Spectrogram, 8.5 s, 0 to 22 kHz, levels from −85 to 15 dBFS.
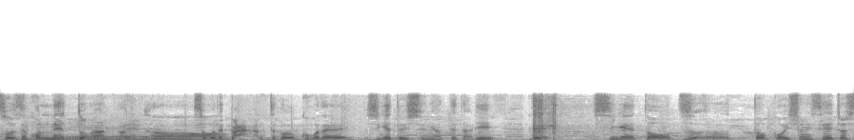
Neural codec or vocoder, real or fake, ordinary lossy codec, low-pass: none; real; none; 7.2 kHz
